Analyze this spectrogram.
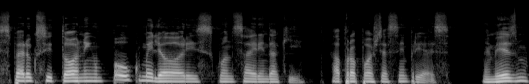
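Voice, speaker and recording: A man talks at a fairly quick pace in a plain, everyday voice with ordinary pitch variation. The sound is dry and close, with no echo. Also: quiet background. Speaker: spiritist lecturer. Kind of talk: lecture. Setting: stage with audience.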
